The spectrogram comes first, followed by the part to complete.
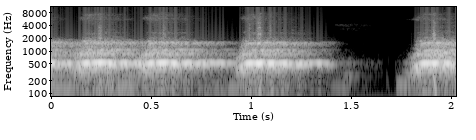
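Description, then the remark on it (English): A dog barks repeatedly, several loud, sustained woofs running together, then a short pause before another bark. No one speaks. “He's actually barking because it's become associated with right wing stuff.”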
